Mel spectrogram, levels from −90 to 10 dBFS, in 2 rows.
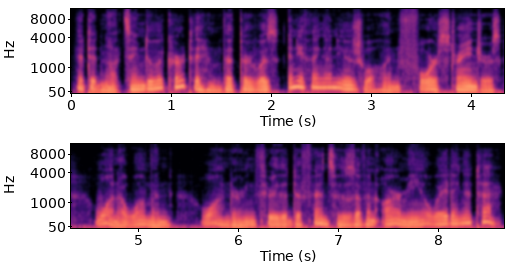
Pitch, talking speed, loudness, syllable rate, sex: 110 Hz, 195 wpm, -18 LUFS, 5.7 syllables/s, male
